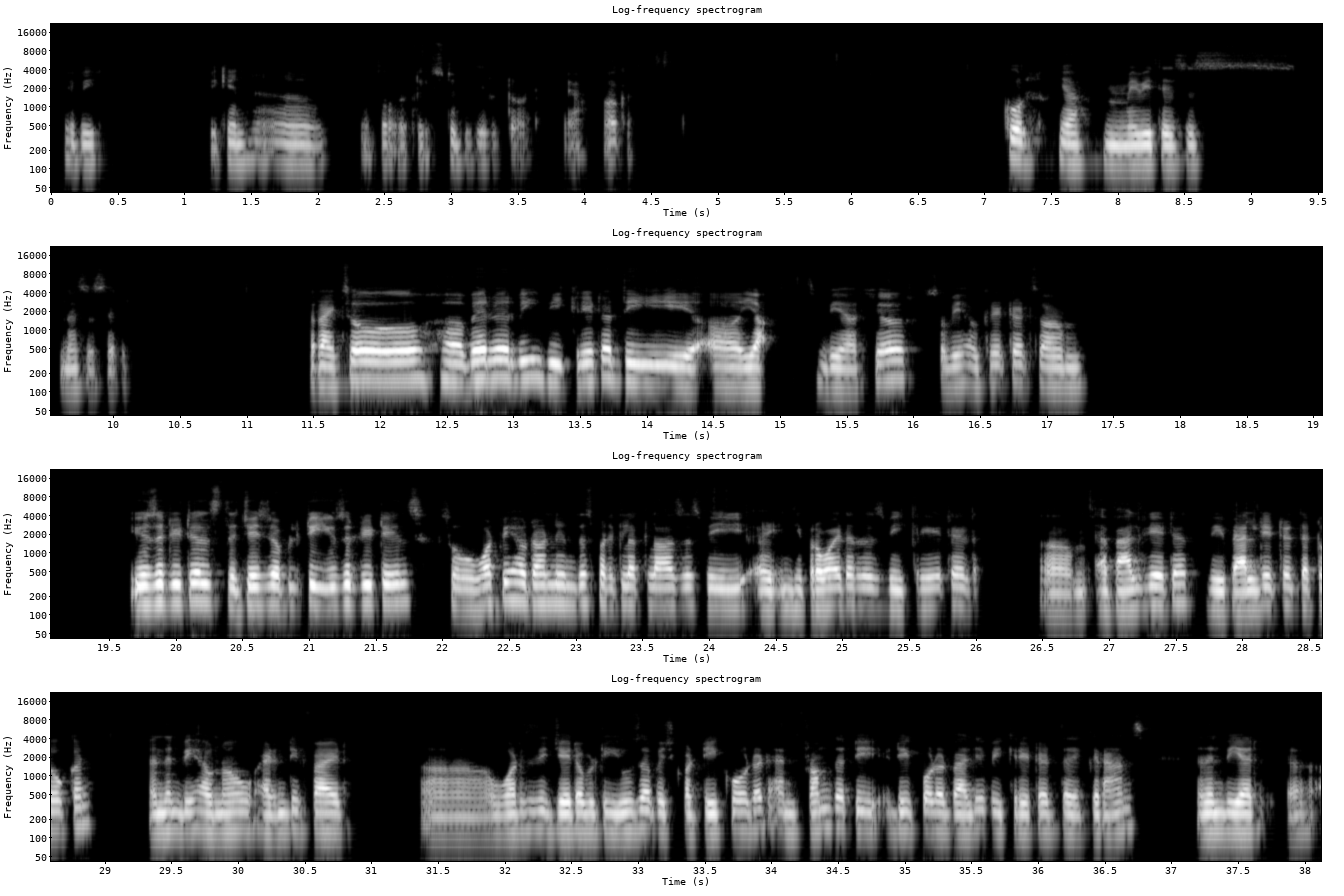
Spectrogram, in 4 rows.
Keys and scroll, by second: 3.0 Return, 15.8 ctrl+alt+l.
